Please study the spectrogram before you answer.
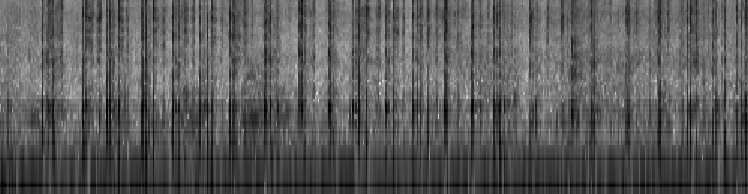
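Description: A full pink Pringles chips can, a composite cardboard tube with a metal base, is held near the ear and tapped and scratched with fingertips and nails. It makes a rapid, continuous run of dry, crackly taps and scrapes with a hollow mid-range ring, over a steady low hum.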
